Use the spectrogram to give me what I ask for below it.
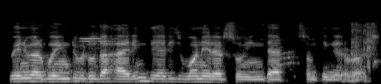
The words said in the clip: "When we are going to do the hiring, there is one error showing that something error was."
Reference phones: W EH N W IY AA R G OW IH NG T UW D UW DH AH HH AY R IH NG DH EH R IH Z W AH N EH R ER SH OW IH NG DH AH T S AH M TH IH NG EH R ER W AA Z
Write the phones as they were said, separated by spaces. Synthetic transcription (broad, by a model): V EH N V IY AA R G OW IH NG T UW D UW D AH HH AY R IH NG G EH R IH Z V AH N EH R ER S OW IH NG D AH T S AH M T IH NG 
